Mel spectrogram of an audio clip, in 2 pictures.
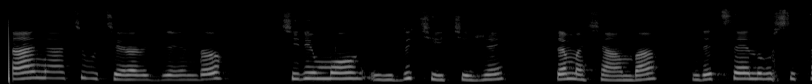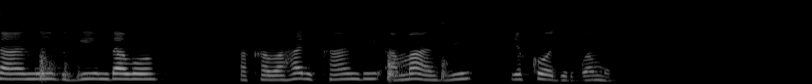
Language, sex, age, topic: Kinyarwanda, female, 18-24, finance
